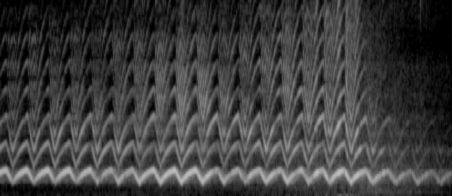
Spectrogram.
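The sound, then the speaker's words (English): An ambulance siren yelps in a fast, steady warble, loud, repeating its rising-falling sweep for several seconds with faint traffic rumble beneath and no voices, as the ambulance takes an injured person to a nearby hospital. “The ski patrol transported him the rest of the way down the mountain, and an ambulance took him to a nearby hospital.”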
